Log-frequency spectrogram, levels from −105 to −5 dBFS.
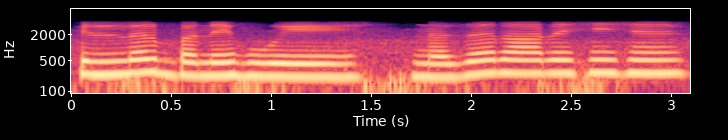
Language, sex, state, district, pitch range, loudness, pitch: Hindi, female, Chandigarh, Chandigarh, 225-265 Hz, -14 LUFS, 250 Hz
